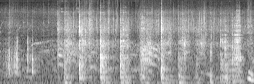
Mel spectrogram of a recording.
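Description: Chana dal, urad dal, mustard seeds and cumin crackle and sizzle in hot oil, with steady frying hiss broken by sharp pops and stirring scrapes, close and fairly loud.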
